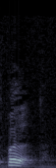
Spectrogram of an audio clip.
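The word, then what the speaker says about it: Phut: P-U-T. But here, the H is silent. I mean, like Philadelphia. Now, the P and the H turns into an F. And his name is Foot.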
